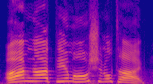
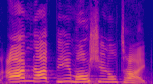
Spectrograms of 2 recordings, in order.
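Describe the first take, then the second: First: A hint of a stiff, proud churchgoer, a touch louder; mock stiff church member. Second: A hint of a stiff, proud churchgoer; lightly voiced scoffer, a touch louder; mock stiff church member. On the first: Preacher quoting the congregation, lightly mock-proud. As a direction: repeat the claim with mock pride. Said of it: "You heard that?". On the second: Preacher mocking people who claim no emotion, a hint of a stiff scoffer. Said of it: "people all over says".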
